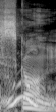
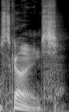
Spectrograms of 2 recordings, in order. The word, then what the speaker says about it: scone: made scones I made scon scon or scones what what what did you go for pronunciation SC yeah good scon whereas Americans who don't eat them call them scones yeah work that [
